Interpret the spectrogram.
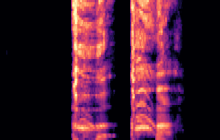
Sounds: Cough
